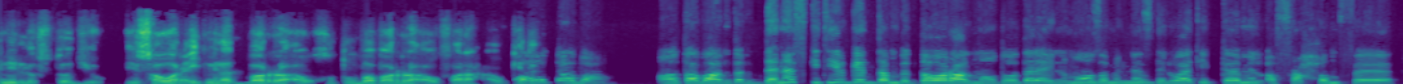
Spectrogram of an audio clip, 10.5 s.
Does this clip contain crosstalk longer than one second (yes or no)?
no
